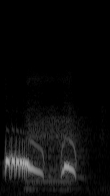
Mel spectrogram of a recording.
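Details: Spotted dove in the Thổ pha đồng voice style, calling and urging: a single phrase with a long pulsing coo that slides downward, then a shorter, rounded coo that rises and falls. No other sounds.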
